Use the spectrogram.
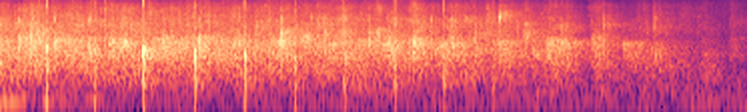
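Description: A church congregation applauds its worship team, dense and even clapping from many hands in a large room, fading slightly toward the end.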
